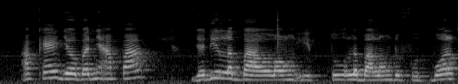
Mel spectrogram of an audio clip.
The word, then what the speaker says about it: ballon: Ini N dia dibacanya eng ya, karena tidak ada huruf belakangnya. Kalau ada e di belakangnya jadi le ballon ya, tapi ini karena tidak ada huruf e di belakangnya jadi kita eng ya, dibacanya eng, le ballon ya.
